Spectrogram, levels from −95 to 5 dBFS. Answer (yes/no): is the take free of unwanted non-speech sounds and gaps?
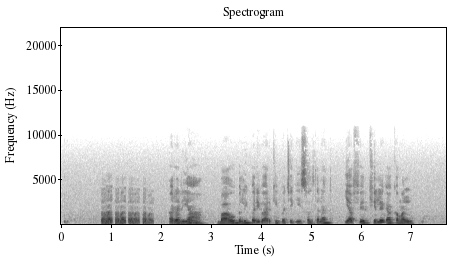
no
